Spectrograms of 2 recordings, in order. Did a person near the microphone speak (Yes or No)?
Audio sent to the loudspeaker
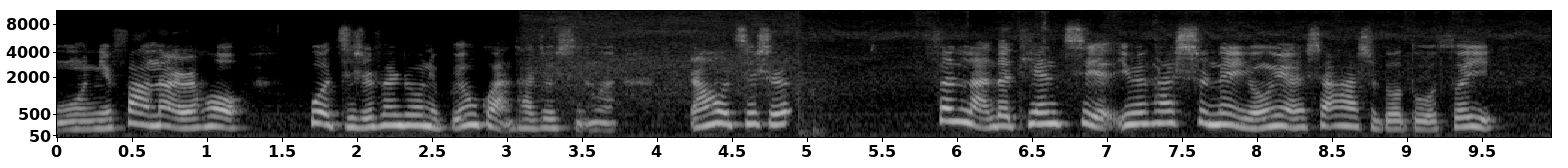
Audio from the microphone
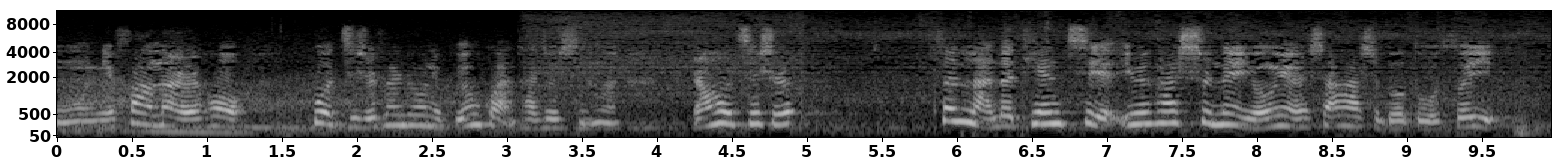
No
